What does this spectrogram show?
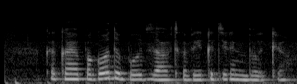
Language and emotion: Russian, neutral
